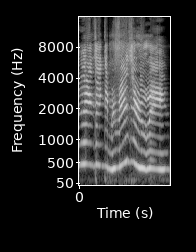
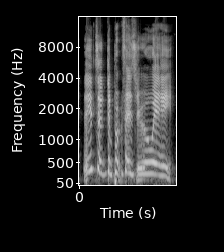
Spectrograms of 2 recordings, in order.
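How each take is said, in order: First: It is said in a put-on voice for Jovi. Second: It is said in the speaker's own voice.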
